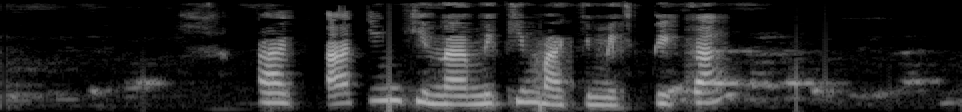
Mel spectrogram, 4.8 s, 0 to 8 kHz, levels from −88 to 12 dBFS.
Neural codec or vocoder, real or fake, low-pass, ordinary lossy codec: none; real; 7.2 kHz; AAC, 32 kbps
